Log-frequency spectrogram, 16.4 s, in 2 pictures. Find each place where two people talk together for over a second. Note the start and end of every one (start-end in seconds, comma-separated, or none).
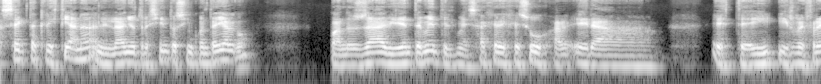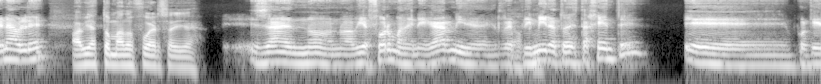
none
